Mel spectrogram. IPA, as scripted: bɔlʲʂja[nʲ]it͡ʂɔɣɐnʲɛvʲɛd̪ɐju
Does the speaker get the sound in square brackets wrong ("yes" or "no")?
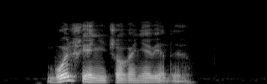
no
